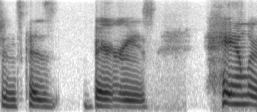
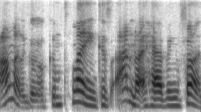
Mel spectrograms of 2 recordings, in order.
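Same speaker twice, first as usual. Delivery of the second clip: put-on, dripping, very sarcastic complaining tone. Retelling a friend's remark at PopCon, imitating a friend's sarcasm. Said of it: "being very sarcastic".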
